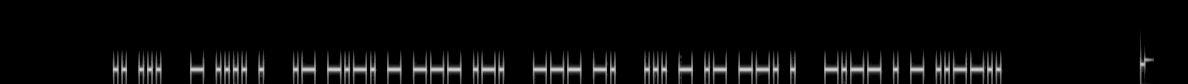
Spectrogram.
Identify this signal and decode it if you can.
Morse code, heard as a keyed tone, about 28 wpm, 700 Hz. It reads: IS THE ACTOR ON STAGE YET?
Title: Sentences from Top 1500 Words 28wpm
